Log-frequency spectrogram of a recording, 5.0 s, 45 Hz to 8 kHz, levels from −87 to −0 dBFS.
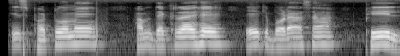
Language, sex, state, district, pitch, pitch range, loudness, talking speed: Hindi, male, Odisha, Malkangiri, 135 Hz, 120-140 Hz, -18 LUFS, 145 wpm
